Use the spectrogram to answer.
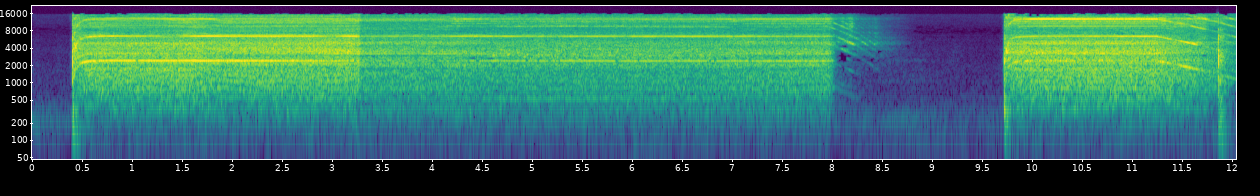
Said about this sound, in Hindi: ये 220 वोल्ट पे काफ़ी हाई आरपीएम के साथ में घूम रहा है।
